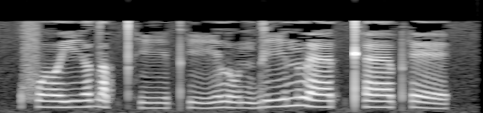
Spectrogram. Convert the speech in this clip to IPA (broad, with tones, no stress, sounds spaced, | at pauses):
f ɤː˧ j i˧˥ ə̯ d a˧ p̚ t̪ʰ iː˩ t̪ʰ iː˩˧ l u˩ n d iː˧˥ n l ɛː˧ t̚ kʰ ɛː˧ pʰ e˧˩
